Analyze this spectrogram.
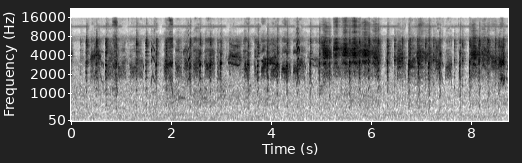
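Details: Nestling little egrets pecking hard at their parent at the nest make dense, scratchy squawking bursts that run almost without pause through the whole stretch.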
